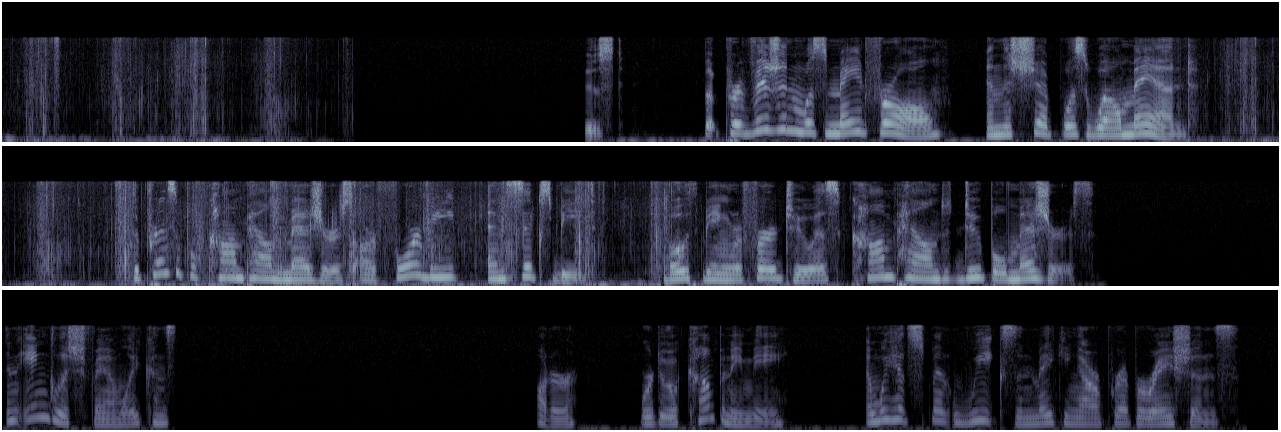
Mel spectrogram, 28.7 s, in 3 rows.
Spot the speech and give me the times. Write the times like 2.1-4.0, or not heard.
4.3-8.9, 10.6-17.9, 19.1-20.4, 23.1-28.4.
